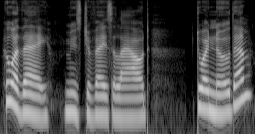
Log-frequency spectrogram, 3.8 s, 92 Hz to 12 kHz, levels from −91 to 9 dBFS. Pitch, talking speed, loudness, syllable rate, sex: 210 Hz, 155 wpm, -18 LUFS, 5.2 syllables/s, female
